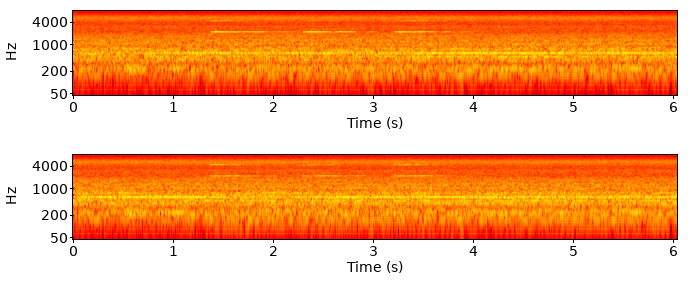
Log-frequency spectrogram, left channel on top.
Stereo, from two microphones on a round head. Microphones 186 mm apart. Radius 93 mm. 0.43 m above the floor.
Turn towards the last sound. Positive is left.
turn(degrees=-70)  # may be behind; listen again after turning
